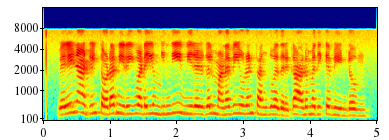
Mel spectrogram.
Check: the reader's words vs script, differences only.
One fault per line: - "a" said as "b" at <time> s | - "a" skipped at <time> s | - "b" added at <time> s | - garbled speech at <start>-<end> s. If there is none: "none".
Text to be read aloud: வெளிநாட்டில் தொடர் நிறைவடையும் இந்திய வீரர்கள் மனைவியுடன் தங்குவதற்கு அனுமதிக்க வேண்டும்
none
